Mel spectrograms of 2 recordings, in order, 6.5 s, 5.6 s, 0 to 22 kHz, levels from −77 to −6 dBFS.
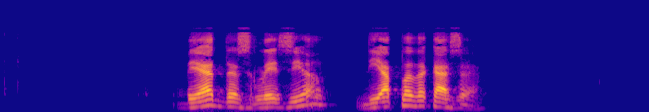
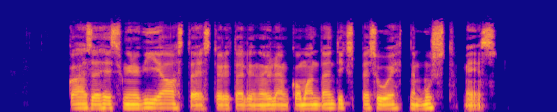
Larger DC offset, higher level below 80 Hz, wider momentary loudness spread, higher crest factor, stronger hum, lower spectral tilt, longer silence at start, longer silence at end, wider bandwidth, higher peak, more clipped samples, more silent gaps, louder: neither; second, -76 dBFS vs -50 dBFS; first, 13 LU vs 4 LU; first, 24 dB vs 16 dB; neither; about the same, -2.5 dB/octave vs -3.5 dB/octave; first, 1.9 s vs 0.7 s; first, 1.75 s vs 0.6 s; second, 9.4 kHz vs 11.5 kHz; about the same, -2 dBFS vs -2 dBFS; neither; first, 3.40-3.56 s vs none; second, -23 LUFS vs -16 LUFS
